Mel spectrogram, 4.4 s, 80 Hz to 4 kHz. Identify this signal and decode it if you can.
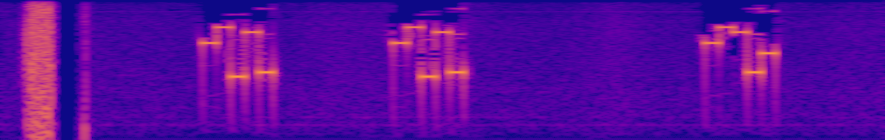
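Five-tone selective call (ZVEI), heard as quick runs of five tones, tones of about 70 ms. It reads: 88102 88102 88026
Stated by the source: ZVEI five-tone call received on an SDR.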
